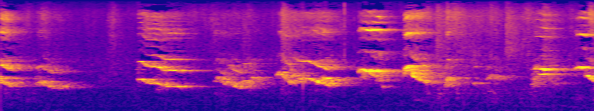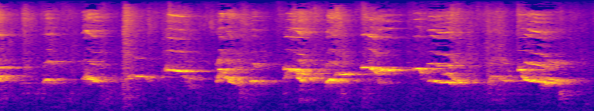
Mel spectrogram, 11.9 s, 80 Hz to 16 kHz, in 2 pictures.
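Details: Four white miniature schnauzer puppy sisters born 18 August whine and yip together in overlapping, high, bending cries, rising and falling in quick bursts throughout.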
